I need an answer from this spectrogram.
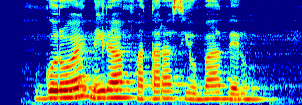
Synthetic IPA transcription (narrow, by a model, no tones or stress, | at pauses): ɡoɾɔwɛnɛiɾafat̪aɾasiobaðeɾu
